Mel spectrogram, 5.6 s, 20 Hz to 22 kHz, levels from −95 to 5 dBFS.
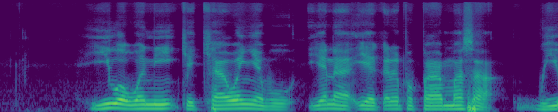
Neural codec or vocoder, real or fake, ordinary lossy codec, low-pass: autoencoder, 48 kHz, 128 numbers a frame, DAC-VAE, trained on Japanese speech; fake; none; none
